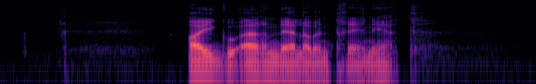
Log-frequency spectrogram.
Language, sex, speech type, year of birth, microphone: Norwegian, male, read, 1991, Shure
